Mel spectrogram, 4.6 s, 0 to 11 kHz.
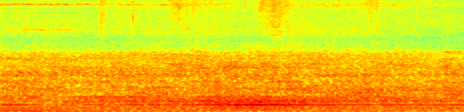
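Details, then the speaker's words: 1995 Nissan D21 pickup after replacing the original 25-year-old ignition starter switch that caused intermittent no-start with an electrical buzz: smooth steady idle, constant pitch, no buzzing or stumbling; normal. "okay well there you go guys there was the issue I think that has fixed it"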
